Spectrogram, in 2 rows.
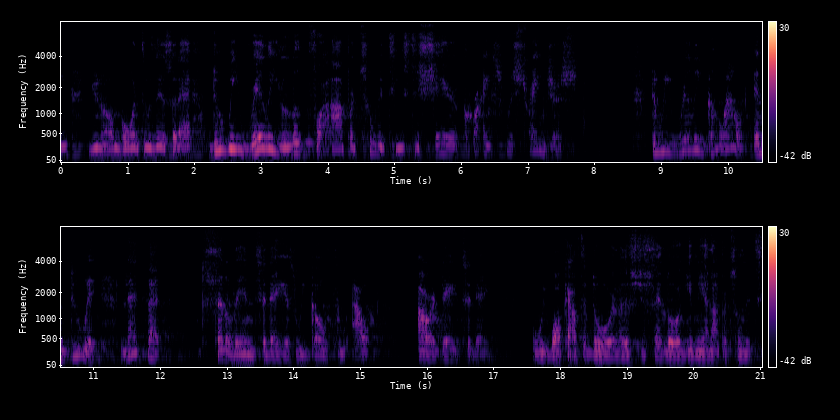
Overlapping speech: No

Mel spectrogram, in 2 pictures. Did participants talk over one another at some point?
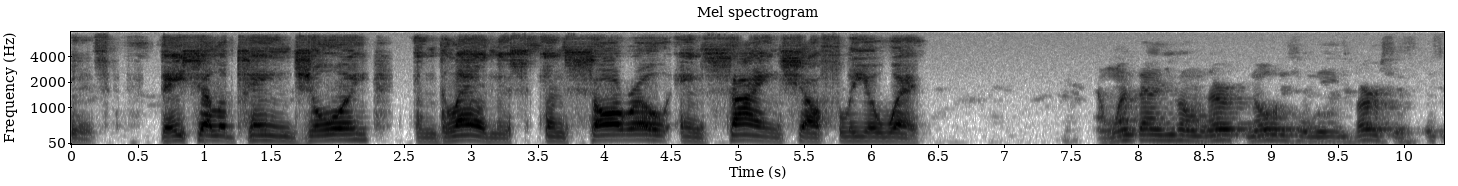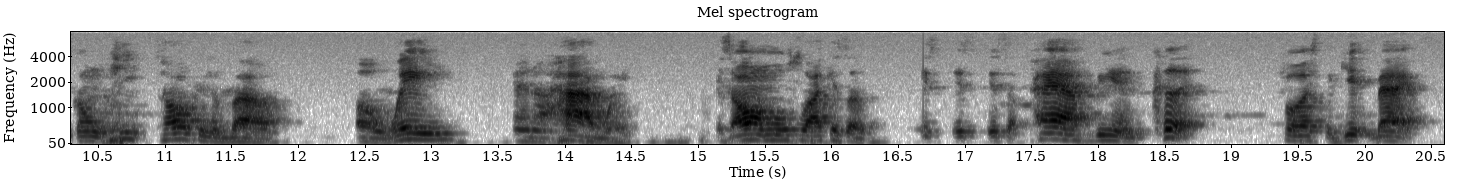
No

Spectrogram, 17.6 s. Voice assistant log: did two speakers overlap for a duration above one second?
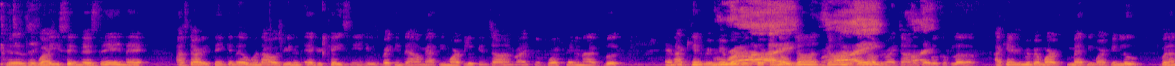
Yes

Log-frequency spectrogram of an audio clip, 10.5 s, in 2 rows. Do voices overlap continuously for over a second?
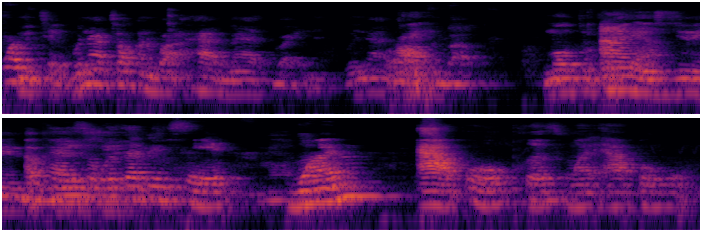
Yes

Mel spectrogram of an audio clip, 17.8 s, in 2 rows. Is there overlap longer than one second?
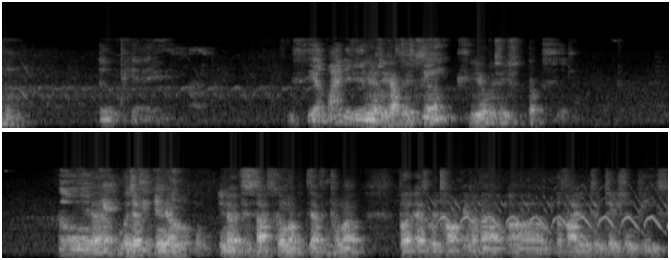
Yes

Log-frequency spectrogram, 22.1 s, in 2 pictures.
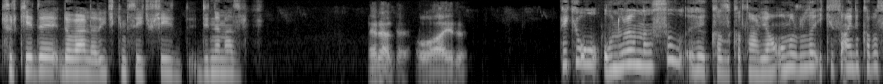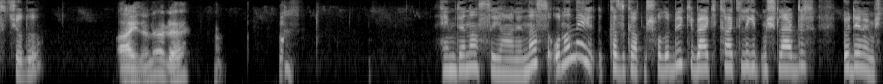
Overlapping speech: No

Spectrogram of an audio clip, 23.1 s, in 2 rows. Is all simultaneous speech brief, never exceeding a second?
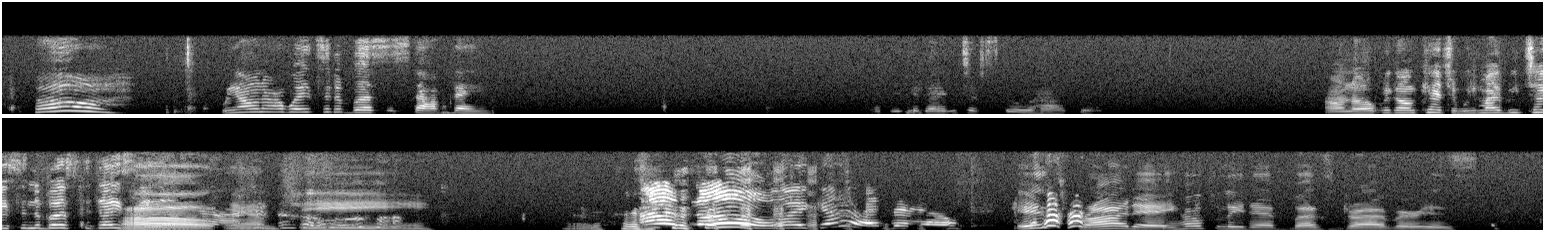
No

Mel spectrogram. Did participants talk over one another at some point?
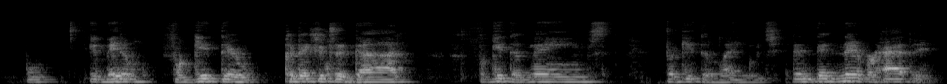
No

